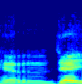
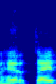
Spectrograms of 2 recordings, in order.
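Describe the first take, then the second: First: The middle consonant sounds like 'j'. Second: The middle consonant sounds like 'ch'. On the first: The speaker calls it right. "yang benar ... tapi Herjai" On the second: The speaker calls it wrong. "bacanya yang benar bukan Hercai"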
